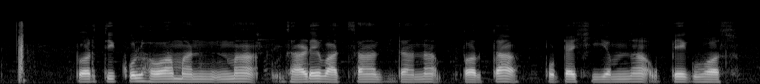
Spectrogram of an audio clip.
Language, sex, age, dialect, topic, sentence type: Marathi, male, 18-24, Northern Konkan, agriculture, statement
